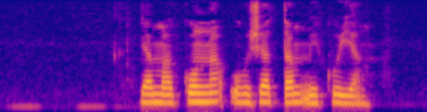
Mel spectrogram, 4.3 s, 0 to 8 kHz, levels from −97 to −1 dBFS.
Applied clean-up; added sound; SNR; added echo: none; none; none; none.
